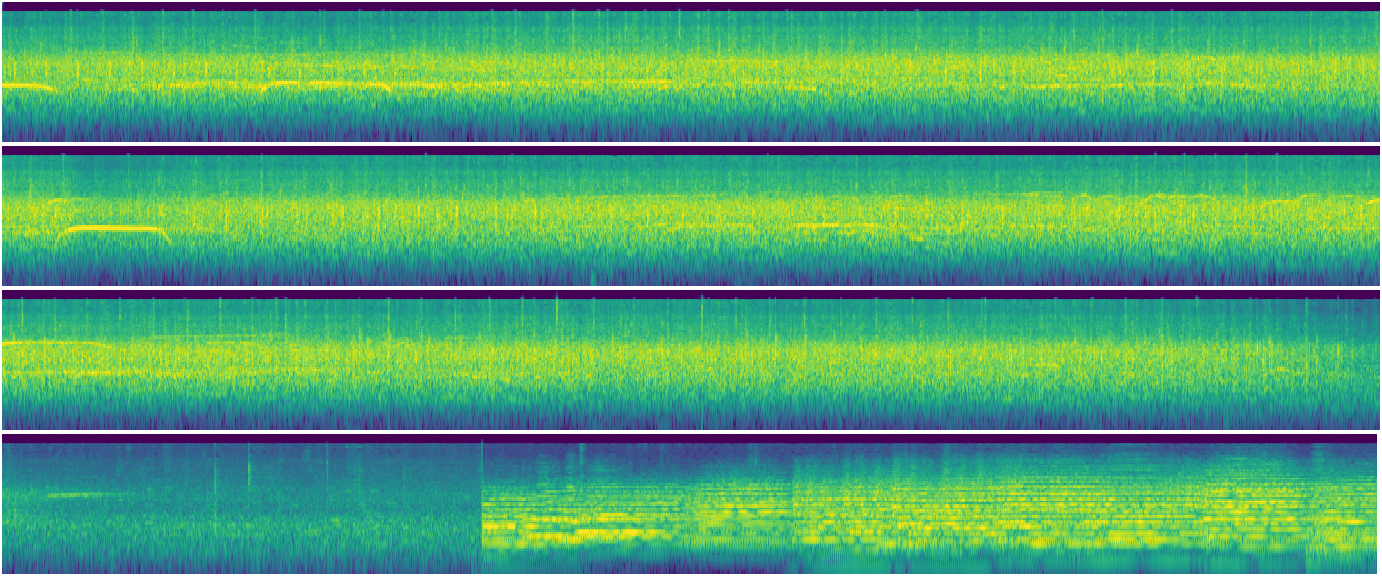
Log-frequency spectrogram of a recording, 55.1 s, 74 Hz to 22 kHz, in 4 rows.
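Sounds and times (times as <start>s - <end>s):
audience clapping: 0.0s - 42.0s, 47.9s - 55.0s.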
